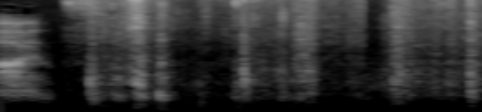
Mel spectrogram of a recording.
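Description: Cardboard moving-box flaps being folded open and the packed contents handled: faint, scattered rustling with a few light taps.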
